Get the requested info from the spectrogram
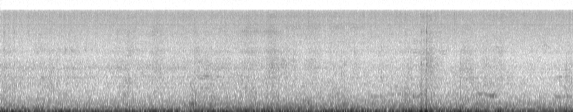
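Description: Moving train running, a steady low rumble heard from inside the carriage, with a short knock about four seconds in.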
